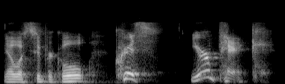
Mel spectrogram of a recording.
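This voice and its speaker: A man's voice: mid-range voice, huge pitch swings, unhurried, a bit bright, breathy edge. A man co-hosts a podcast, trading casual banter in an ordinary mid-range voice. The recording is slightly dull and lo-fi. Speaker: podcast co-host.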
